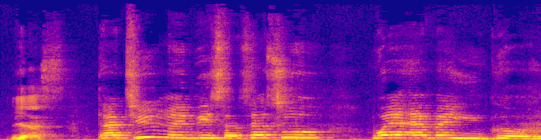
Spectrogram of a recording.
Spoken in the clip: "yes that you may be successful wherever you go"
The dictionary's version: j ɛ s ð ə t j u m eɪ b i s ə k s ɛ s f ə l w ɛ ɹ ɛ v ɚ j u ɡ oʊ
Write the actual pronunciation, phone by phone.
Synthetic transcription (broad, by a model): j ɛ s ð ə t j u m eɪ b i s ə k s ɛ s ə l w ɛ ɛ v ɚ j u ɡ oʊ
